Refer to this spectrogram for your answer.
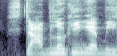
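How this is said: It is said imitating a movie character's delivery.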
